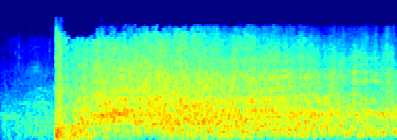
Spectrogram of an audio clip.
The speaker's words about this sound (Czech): Může se vám zdát, že někde něco bouchlo, ale klid, to jen supersonik překonal rychlost zvuku. Říká se tomu sonický třesk a může být slyšet až desítky kilometrů daleko. I když vám skoro urve uši, jinak nebezpečný není.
